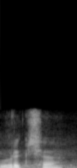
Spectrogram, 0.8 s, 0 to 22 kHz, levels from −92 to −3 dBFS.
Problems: none marked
